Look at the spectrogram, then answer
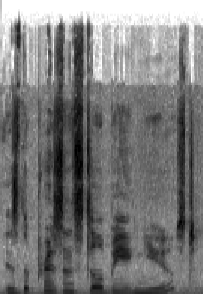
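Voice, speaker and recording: Woman putting on a sugary, high-voiced young drifter. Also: fairly even intonation, a little slow, noisy background. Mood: innocent, curious. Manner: sugary, playful, feigned innocence.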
